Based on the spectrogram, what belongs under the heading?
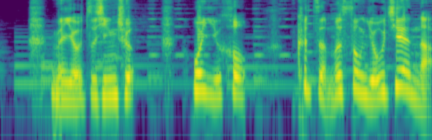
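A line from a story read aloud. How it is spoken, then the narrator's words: Sobbing. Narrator (Chinese): 邮递员抽泣着说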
